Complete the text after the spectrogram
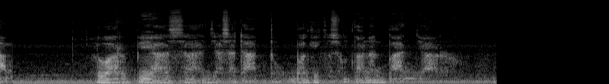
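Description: A middle-aged man speaks in a low, grave voice.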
